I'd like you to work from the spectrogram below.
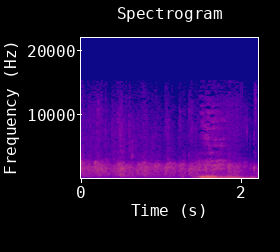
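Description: Audience applause rises as steady, moderate clapping that swells briefly near the end of a short stretch.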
